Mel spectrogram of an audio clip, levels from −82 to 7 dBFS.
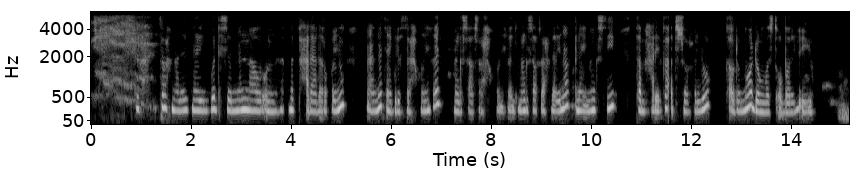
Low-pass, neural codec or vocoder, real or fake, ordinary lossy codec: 5.4 kHz; codec, 16 kHz, 4 kbps, FreqCodec, smaller model; fake; AAC, 48 kbps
